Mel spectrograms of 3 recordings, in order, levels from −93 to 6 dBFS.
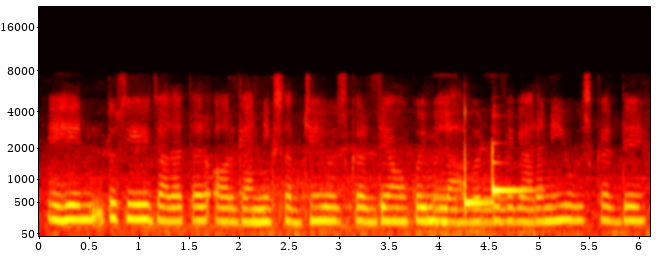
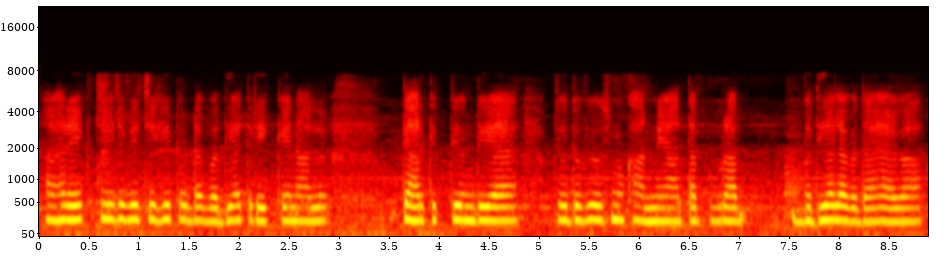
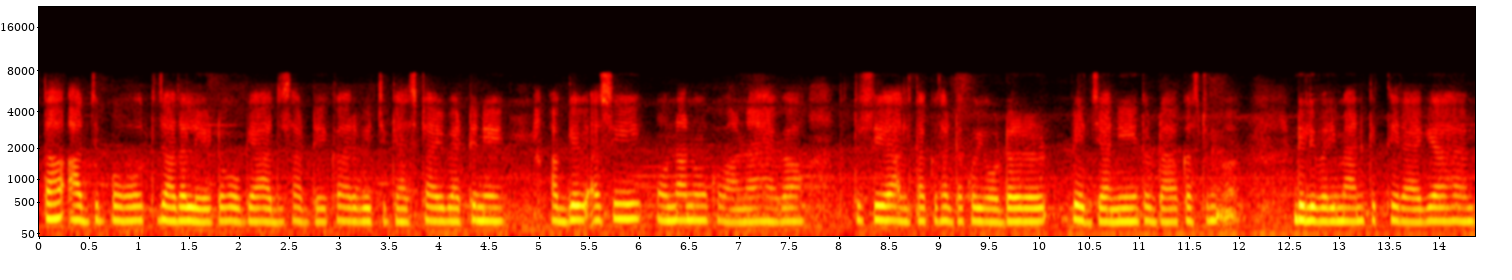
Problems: constant background noise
